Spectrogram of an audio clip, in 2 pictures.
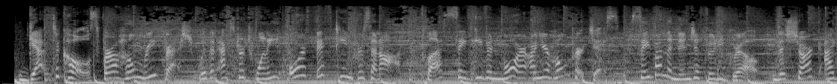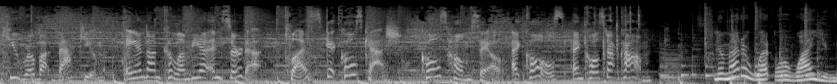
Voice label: Commercial Demo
